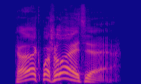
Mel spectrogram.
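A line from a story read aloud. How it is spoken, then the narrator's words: Smirking, theatrical tone. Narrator (Russian): Ухмыльнувшись, он наигранным тоном сказал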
